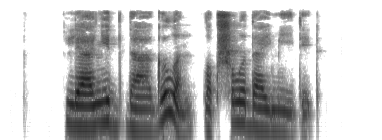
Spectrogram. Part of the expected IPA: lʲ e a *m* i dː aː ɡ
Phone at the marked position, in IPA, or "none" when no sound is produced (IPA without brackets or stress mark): n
